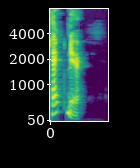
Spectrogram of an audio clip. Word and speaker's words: Koechner: I believe it's pronounced David Koechner, as Jenna Koechner? Fisher on the Office Ladies podcast would say.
